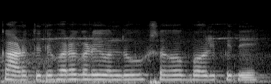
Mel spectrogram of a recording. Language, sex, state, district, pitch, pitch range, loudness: Kannada, female, Karnataka, Bidar, 215 Hz, 210-220 Hz, -18 LUFS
